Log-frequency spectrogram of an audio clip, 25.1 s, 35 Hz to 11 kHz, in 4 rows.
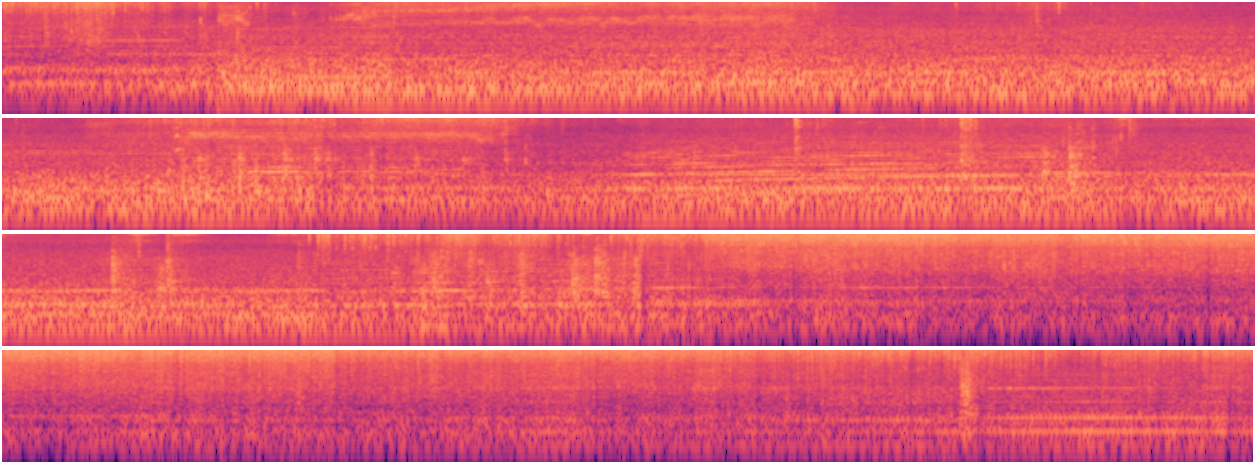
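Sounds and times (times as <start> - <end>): excavator diesel engine running: 0.0 - 25.0
rising whine: 7.4 - 13.0.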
